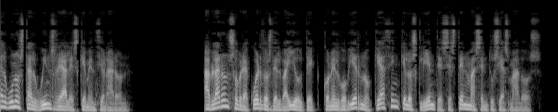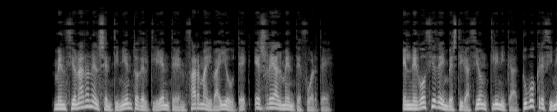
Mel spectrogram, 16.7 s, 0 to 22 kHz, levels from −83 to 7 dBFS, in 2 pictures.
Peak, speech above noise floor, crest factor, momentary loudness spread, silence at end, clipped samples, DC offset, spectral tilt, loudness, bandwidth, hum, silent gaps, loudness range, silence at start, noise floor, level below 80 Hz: -4 dBFS; over 69 dB; 16 dB; 9 LU; 0 s; under 0.1%; under 0.1%; -7 dB/octave; -21 LUFS; 15 kHz; none; 2.19-2.95 s, 8.27-9.03 s, 13.55-14.29 s; 3 LU; 0 s; under -90 dBFS; -44 dBFS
